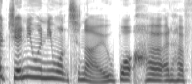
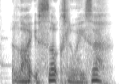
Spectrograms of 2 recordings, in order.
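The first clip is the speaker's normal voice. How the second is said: mock creepy voice, lower and quieter; 5 semitones lower, 6 dB quieter than usual. Reading a viewer comment aloud: put-on pervy voice. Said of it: "Said in pervy voice".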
